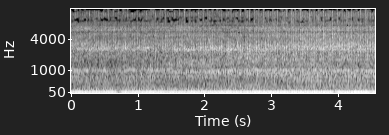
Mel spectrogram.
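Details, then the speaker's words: 1970 MGB GT four-cylinder, serviced engine with revised ignition and radiator, twin carburettors: steady even low rumble at idle, no misses or knocks; idles very well, normal. "tourne très bien ralenti"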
